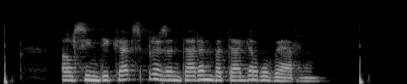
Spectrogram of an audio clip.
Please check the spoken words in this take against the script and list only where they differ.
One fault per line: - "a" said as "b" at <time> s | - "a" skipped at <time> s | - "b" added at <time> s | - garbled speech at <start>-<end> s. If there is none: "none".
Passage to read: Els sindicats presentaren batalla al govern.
none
